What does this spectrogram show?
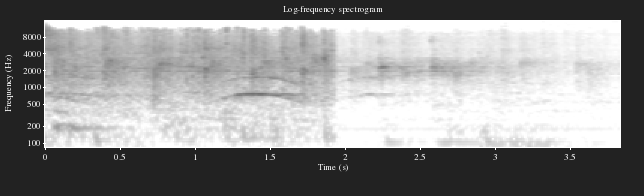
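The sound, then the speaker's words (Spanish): A crowd bursts into loud applause welcoming a children's rock band to the stage at a second-anniversary celebration, dense clapping with a brief whistle, then the clapping drops off abruptly and continues faintly in the background. “recibimos con un fuerte aplauso a …”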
